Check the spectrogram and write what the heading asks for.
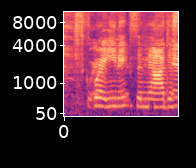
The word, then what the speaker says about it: Square Enix: used to love stairs I I love saying Square Onyx and then I had to give up the ghosts and say Square Enix and now I just say y'all feel better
